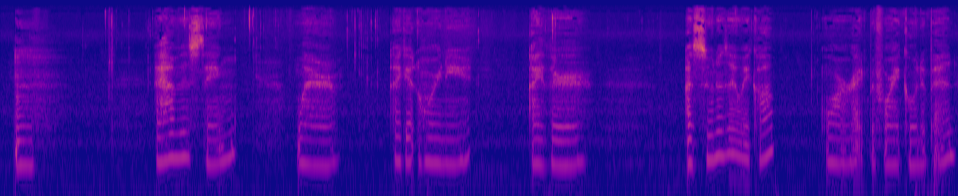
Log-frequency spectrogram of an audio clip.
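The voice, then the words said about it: Raspy, quiet morning voice. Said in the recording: “my voice sounds quite raspy, because this is kind of my morning voice, I think. ... that's why I sound raspy and quiet, because I don't really feel like raising my voice”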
